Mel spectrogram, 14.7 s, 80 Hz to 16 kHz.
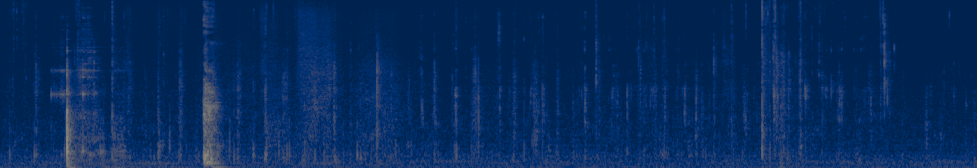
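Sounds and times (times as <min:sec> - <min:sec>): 
faint chewing of karaage: 0:00.0 - 0:00.8, 0:01.6 - 0:14.6
dishes or utensils clinking: 0:00.8 - 0:01.9.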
